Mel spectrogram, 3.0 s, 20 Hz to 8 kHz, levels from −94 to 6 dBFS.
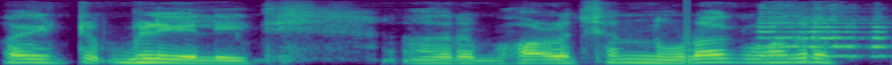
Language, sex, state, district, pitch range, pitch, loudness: Kannada, male, Karnataka, Bijapur, 135-165 Hz, 155 Hz, -18 LUFS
